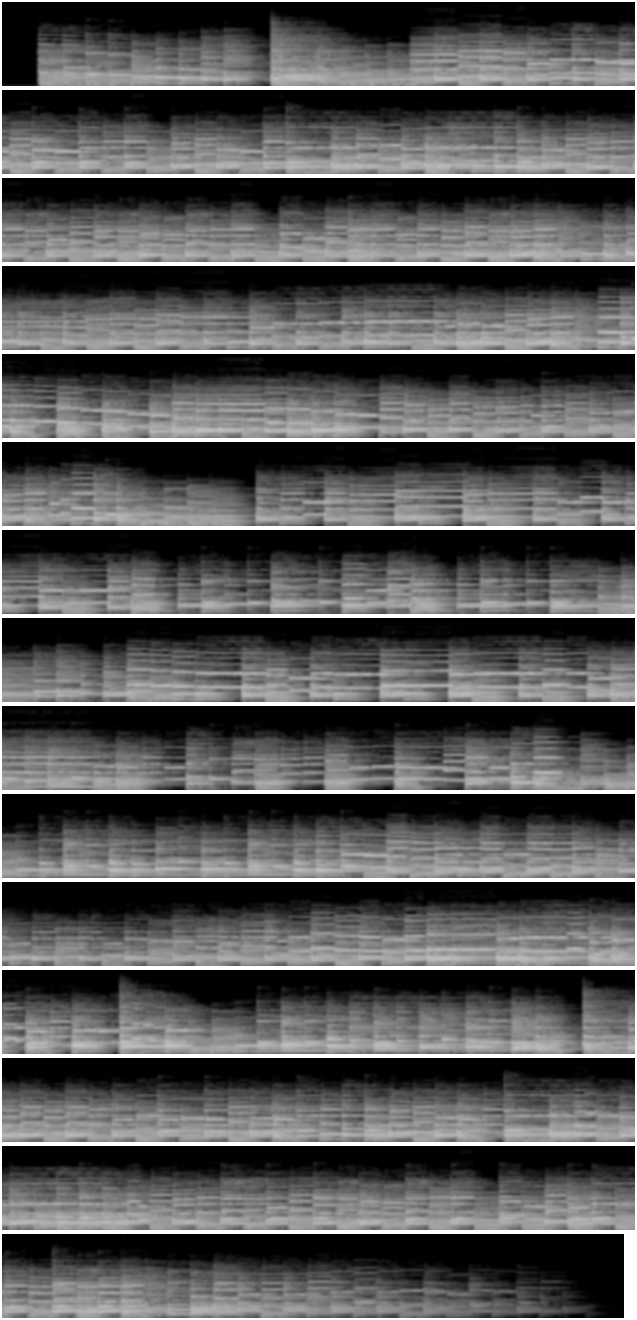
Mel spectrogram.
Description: Oeuvre pour hautbois et piano.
